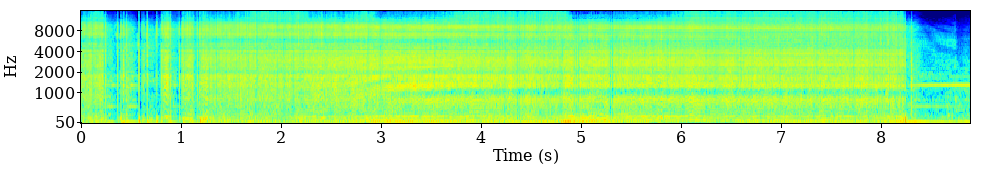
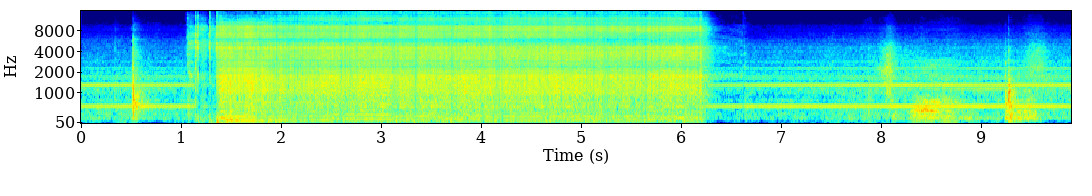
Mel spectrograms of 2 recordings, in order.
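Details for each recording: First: Arccaptain MIG 200 welder: irregular, spattery crackle and popping instead of a steady frying sizzle; travel a little too fast, nozzle too far away (should be about quarter to half inch), wire stickout too long, audible in the sound. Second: Arccaptain MIG 200 welder, settings shown in amperage: a steady, even crackling sizzle for about five seconds, then a clean cutoff; a smooth, well-set MIG weld with good penetration, near blow-through, so the setting could come down.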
